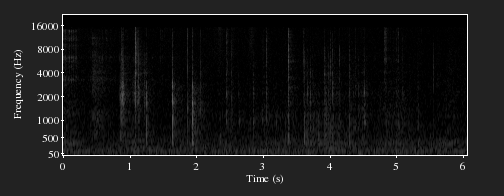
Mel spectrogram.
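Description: Faint, light metal clicks and ticks from a screwdriver and the small screws of a laptop's hard drive caddy being worked loose and handled: a handful in the first two seconds, one more just past the middle, otherwise near silence.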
